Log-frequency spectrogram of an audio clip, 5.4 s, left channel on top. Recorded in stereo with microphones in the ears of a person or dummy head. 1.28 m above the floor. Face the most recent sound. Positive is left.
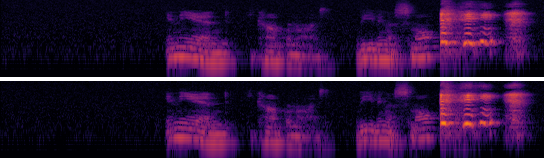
turn(degrees=-30)  # may be behind; listen again after turning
